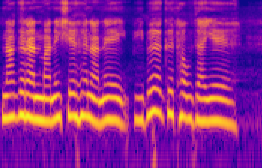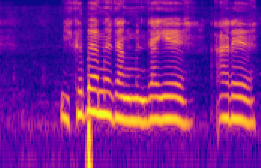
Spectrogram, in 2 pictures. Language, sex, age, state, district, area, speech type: Bodo, female, 60+, Assam, Baksa, rural, spontaneous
